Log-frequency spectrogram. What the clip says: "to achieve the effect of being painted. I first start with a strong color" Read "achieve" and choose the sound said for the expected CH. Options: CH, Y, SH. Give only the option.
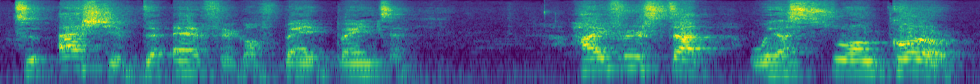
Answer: SH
